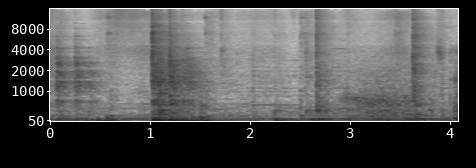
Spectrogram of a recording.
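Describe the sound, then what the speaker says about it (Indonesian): A wooden drawer in a house slides and knocks shut with a couple of sharp clunks and scraping movements, at close range. "Sudah ada laci sini untuk menyimpan harta karun"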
